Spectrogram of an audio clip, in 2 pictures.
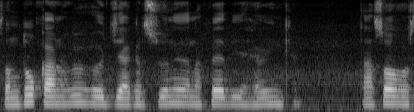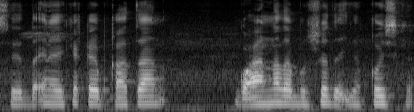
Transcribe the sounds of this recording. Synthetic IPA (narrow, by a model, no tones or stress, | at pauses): sɐnd̪uːqɑːnħuːħɔːt͡ʃɪjaːkʰɐlsɔːnɪðɐnɐfɛːd̪ijɔɦɐwɛːŋkʰɐ | t̪ʰaːsɔːɦɔrsɛːd̪ɐ̰ʔɪnɛjkʰɐqɛjbqɑːt̪ʰaːŋ | ɡɔʕɑːnːɐðɐbʊlʃɐðɐʔḭjɞqɔjskʰɐ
